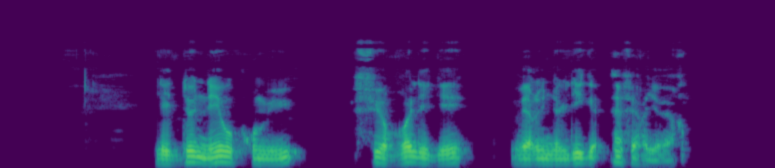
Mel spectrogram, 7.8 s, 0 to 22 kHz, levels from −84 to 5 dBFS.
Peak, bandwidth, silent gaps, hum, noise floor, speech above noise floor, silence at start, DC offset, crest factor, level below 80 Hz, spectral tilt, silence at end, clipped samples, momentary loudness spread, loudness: -4 dBFS; 9.4 kHz; 3.45-3.50 s, 4.88-4.92 s, 5.00-5.10 s; none; -60 dBFS; 38 dB; 1.55 s; under 0.1%; 20 dB; -48 dBFS; -6.5 dB/octave; 0.9 s; under 0.1%; 15 LU; -23 LUFS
